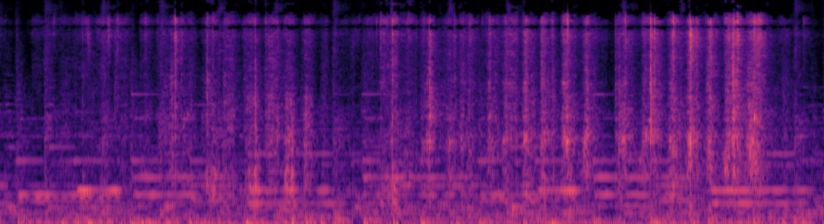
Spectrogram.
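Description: Kitchen knife scraped in quick repeated strokes along the skin of a whole fish on a plastic cutting board, scaling it; the strokes come thick and fast and are loudest near the end.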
